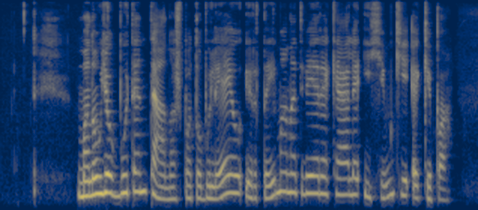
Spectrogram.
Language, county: Lithuanian, Kaunas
